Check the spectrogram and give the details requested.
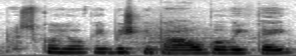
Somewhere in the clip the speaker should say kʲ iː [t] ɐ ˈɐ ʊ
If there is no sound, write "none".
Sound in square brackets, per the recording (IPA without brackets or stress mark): p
